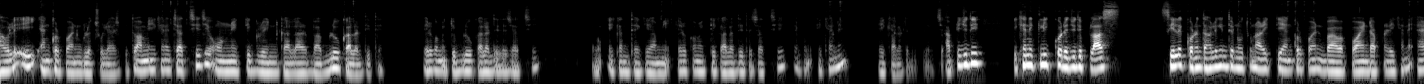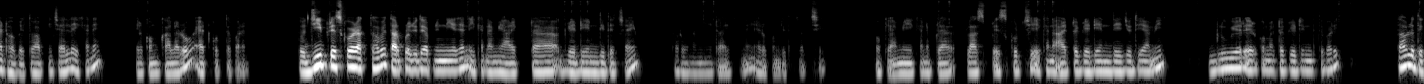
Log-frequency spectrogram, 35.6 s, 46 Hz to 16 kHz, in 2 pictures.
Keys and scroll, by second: 22.5 g.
